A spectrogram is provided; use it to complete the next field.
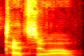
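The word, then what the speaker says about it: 鉄: who the fuck is Tetsuo? Yeah, yeah, yeah. You Exactly. know? Yeah, exactly. And I should tell you, so like Tetsu, Yeah. but pronounced Tets. That's how you say steel.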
